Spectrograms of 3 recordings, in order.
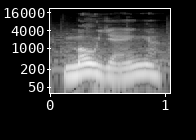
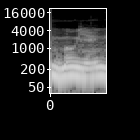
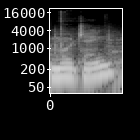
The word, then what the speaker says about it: Mojang: premières impressions sur Scrolls le nouveau jeu de moang parce que oui c'est comme ça que ça se prononce en vrai moang et pas mojeng et donc après Minecraft il s'attaque à un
